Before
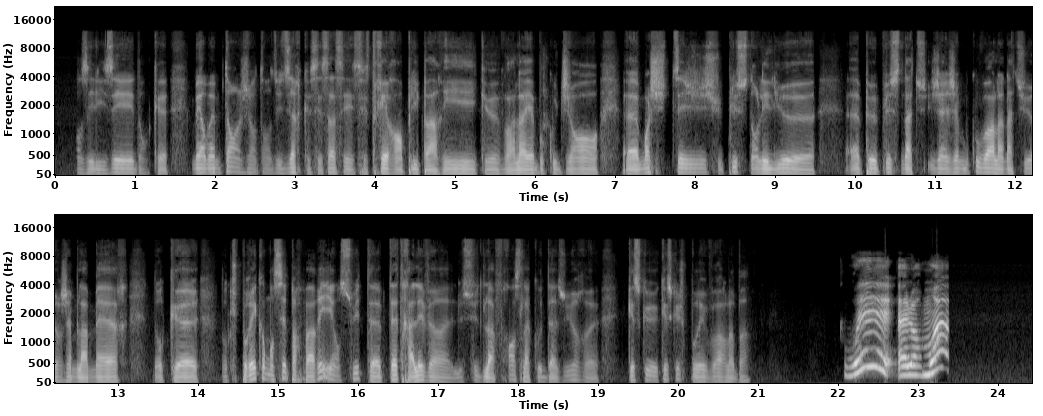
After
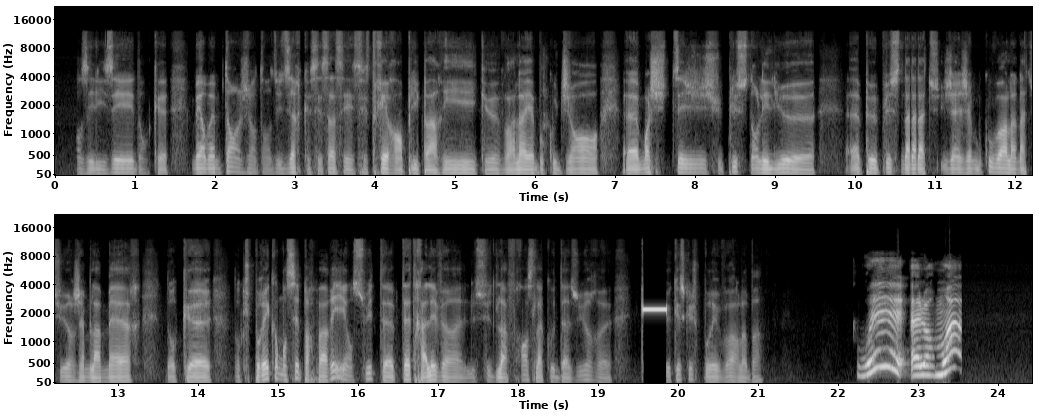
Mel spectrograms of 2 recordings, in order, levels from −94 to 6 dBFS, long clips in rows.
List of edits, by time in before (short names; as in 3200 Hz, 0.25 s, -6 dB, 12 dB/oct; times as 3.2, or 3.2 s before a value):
10.6 stutter 0.08 s, 3 plays
19.4–19.7 bleep 2200 Hz -6.5 dBFS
